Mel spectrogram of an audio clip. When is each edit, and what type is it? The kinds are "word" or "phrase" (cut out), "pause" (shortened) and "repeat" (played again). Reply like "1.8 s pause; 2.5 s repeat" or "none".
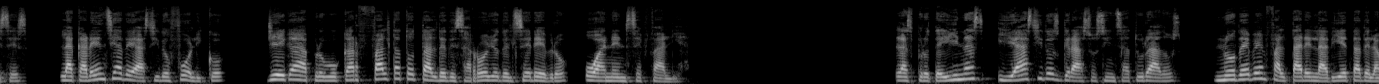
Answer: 5.8 s pause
